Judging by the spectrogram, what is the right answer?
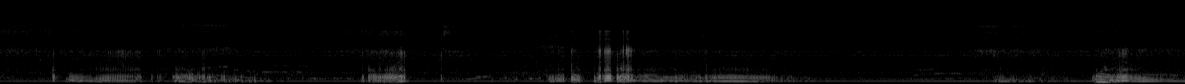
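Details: Someone sleeping soundly and snoring audibly: soft, irregular rumbling snores with snuffling breaths over a steady low room hum.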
